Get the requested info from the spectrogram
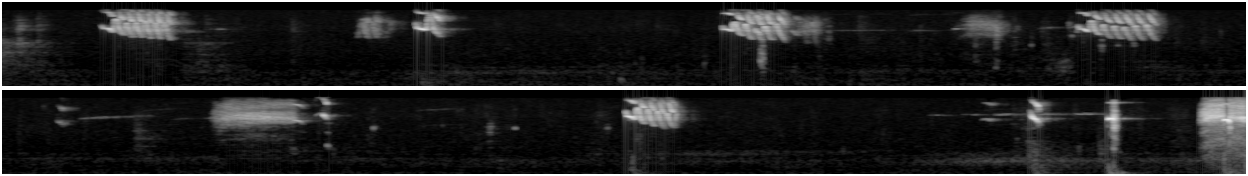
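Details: Golden marmosets chattering: very high-pitched, short squeaky bursts repeated irregularly about every one to two seconds, with faint thin whistles between them and a quiet background.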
